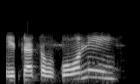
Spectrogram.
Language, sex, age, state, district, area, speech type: Nepali, female, 60+, West Bengal, Kalimpong, rural, conversation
